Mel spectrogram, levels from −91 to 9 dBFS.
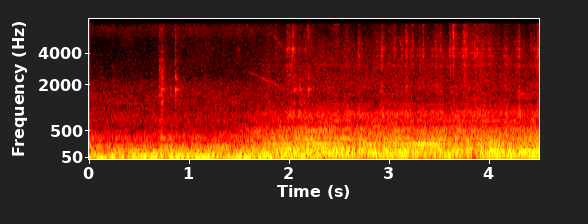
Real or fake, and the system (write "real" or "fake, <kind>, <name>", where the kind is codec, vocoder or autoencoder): real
